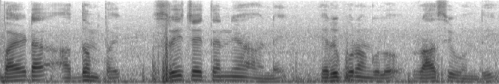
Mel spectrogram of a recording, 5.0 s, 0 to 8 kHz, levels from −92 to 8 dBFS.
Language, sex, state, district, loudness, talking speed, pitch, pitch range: Telugu, male, Telangana, Mahabubabad, -19 LUFS, 120 wpm, 120 Hz, 110-135 Hz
